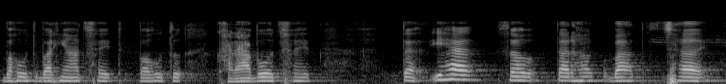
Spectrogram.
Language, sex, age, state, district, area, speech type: Maithili, female, 60+, Bihar, Samastipur, rural, spontaneous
